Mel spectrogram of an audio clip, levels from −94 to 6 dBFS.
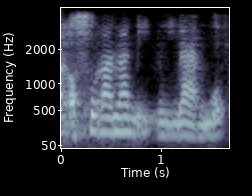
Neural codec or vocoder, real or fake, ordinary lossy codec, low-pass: codec, 16 kHz, 0.5 kbps, FreqCodec, larger model; fake; none; 3.6 kHz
